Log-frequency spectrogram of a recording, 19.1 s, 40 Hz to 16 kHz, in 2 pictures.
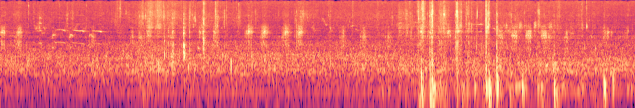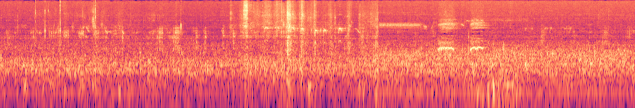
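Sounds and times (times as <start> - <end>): hands rustling and clicking: 5.9 - 11.1
bird calling: 9.8 - 18.7.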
